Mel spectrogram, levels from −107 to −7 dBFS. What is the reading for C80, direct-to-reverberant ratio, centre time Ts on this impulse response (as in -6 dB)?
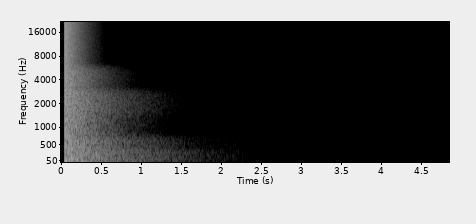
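1.5 dB, -11.5 dB, 96 ms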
